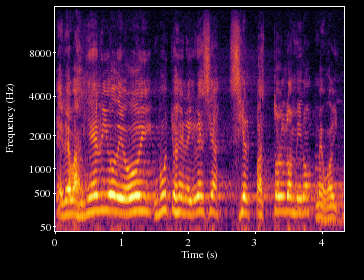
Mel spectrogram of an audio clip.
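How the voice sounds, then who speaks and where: Male Colombian coastal preacher, high-pitched, storytelling sermon with shouted peaks; long hall reverb. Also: normal speed, gravelly. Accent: Colombian Caribbean coast. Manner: storytelling, acting out quotes, rising to shouts. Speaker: apostle preaching. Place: large church cathedral. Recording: long church reverb with faint music.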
